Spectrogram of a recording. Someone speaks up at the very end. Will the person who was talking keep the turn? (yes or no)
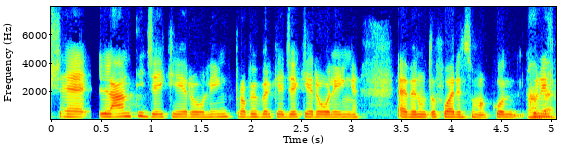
yes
